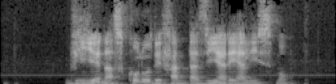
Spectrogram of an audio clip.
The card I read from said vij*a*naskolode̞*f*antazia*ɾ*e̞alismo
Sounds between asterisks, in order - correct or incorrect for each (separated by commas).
incorrect, correct, correct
